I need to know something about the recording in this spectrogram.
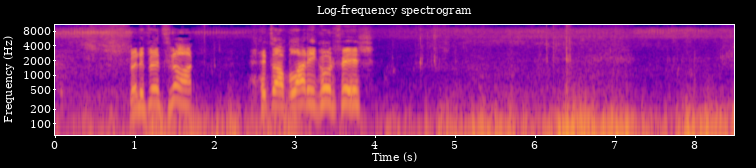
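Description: Wind rumbles across open water.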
